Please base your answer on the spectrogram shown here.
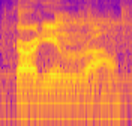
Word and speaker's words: Guardia Rural: It's pronounced guardia rural.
